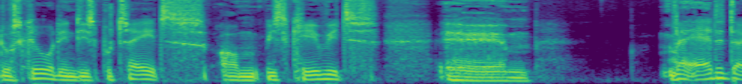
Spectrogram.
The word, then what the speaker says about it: Witkiewicz: Øh, du fortsætter da i hvert fald, kan man sige, øh, øh, interessen, og det er jo så Stanislav hvordan udtaler vi ham? Vitkevich? Nej, Witkiewicz. Witkiewicz.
